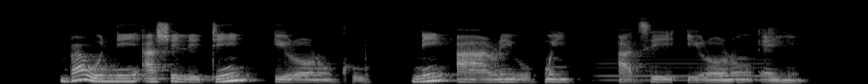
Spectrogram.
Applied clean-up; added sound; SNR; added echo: none; Bowed string instrument; 18 dB; none.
